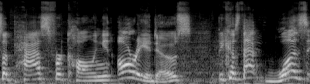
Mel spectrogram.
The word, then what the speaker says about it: Ariados: The first part of its name is from Ariadne, the princess from Greek mythology that gave Theseus some twine to help him navigate the labyrinth. The pronunciation Ariados makes sense, but I call it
